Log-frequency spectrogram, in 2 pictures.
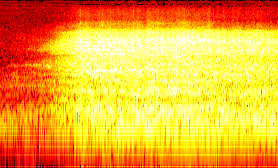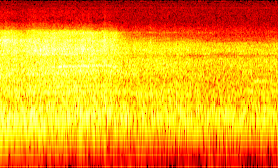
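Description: A car engine runs and the car drives away.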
